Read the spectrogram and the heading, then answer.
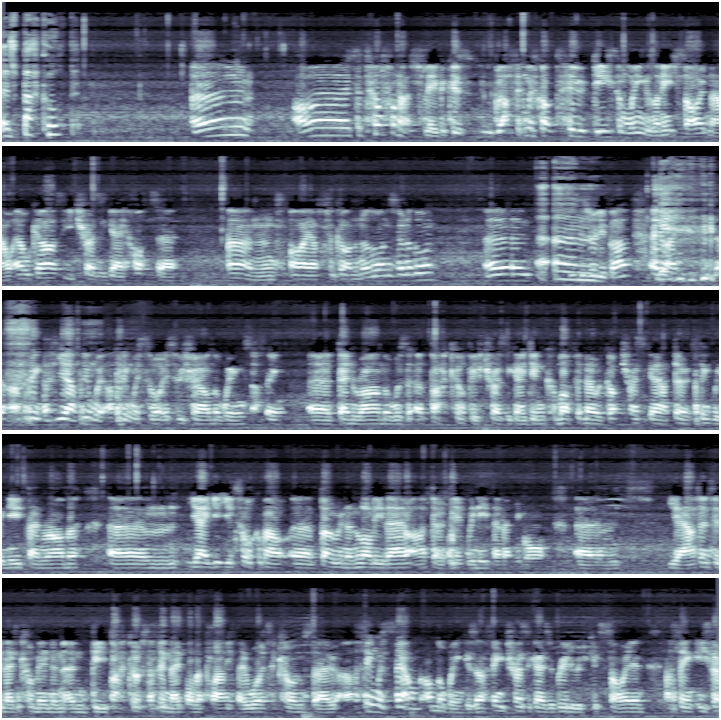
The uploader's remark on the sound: Invites Villa fans onto the football phone-in.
